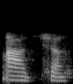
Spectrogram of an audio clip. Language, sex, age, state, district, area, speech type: Bengali, female, 45-60, West Bengal, Hooghly, rural, conversation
